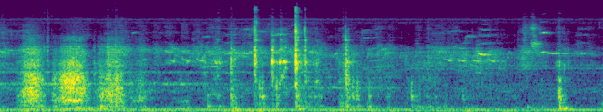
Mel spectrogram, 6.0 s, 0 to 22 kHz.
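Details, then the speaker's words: B8.5 Audi S4 rack and pinion removed, tie rod worked by hand after a homemade boot repair: dry gritty crunching in bursts, compared with a good one; tie rod joint crunch, tie rod ends to be replaced. "that? Absolute crunch. versus that Luckily, all I need is a tie rod ends."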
